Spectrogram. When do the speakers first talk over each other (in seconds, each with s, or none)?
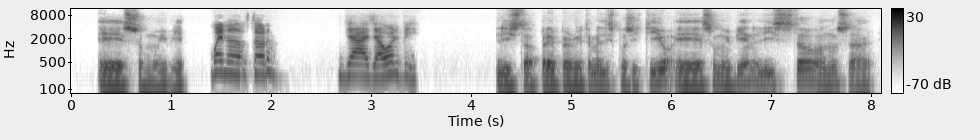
none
